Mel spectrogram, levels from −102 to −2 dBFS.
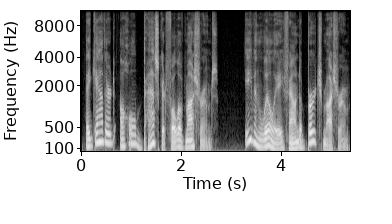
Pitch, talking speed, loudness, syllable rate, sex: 130 Hz, 145 wpm, -18 LUFS, 4.6 syllables/s, male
